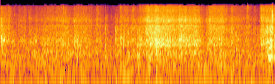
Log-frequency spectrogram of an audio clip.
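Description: Wig packaging crinkling and rustling as it is handled and pulled open, loudest about two seconds in.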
